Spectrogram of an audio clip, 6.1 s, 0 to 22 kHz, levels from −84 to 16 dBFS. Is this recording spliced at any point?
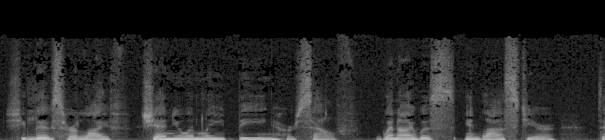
yes; 3 cuts; at 1.4 s, 3.7 s, 4.8 s

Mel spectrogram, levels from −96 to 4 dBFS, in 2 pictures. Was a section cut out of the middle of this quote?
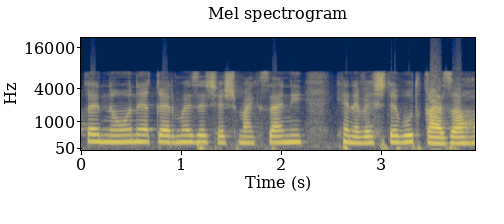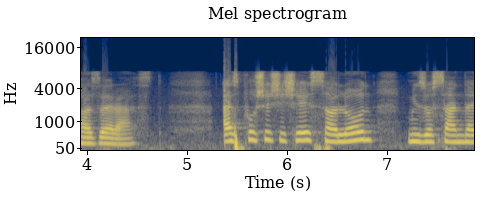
no; 0 cuts

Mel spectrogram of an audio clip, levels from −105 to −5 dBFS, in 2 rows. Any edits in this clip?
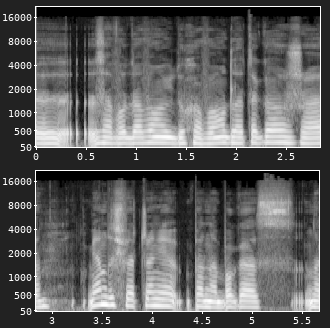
no; 0 cuts

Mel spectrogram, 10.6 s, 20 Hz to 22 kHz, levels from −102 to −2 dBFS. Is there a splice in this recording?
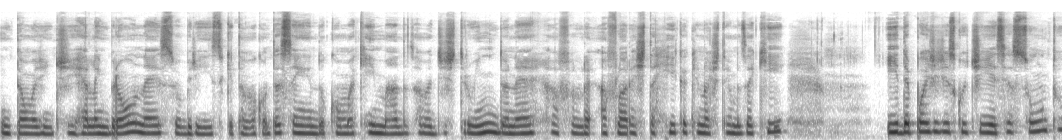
no; 0 cuts

